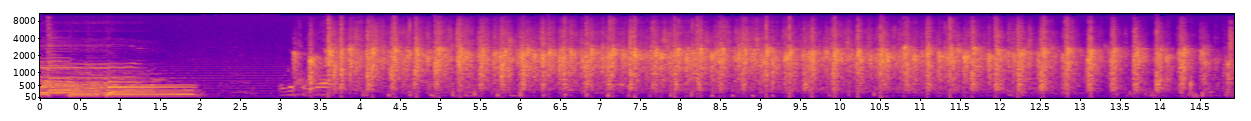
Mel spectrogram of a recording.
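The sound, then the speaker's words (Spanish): A choir of young people gives its final sung chord, which rings out and stops, then the audience bursts into loud, sustained applause for the choir, dense rapid clapping that continues steadily to the end, at an event broadcast by LT11 Radio Nacional de Concepción del Uruguay. “Un aplauso de vuelta muy fuerte para los chicos.”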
